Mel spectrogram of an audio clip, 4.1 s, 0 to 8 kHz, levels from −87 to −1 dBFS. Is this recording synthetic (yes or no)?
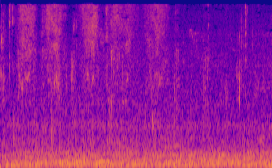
no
